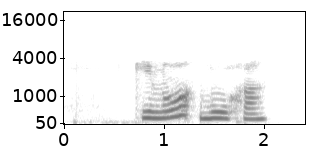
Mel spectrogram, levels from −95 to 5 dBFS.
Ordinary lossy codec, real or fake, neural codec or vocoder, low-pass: MP3, 24 kbps; fake; codec, 44.1 kHz, 2.6 kbps, SNAC; 3.6 kHz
